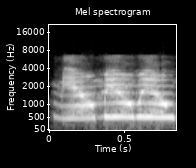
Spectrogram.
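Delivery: high meows from the cat puppet; cat puppet meowing. Pretend. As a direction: meow like a playful cat puppet. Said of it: "So watch here".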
